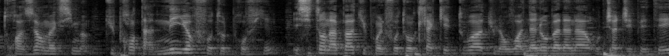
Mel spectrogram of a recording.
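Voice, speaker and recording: A young man coaching freelancers straight to camera, talking casually and punchily to the viewer. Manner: casual, addresses viewer as "tu", punchy pitch-style delivery. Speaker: business coach. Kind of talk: direct-to-camera coaching video. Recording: faint music bed behind voice.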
